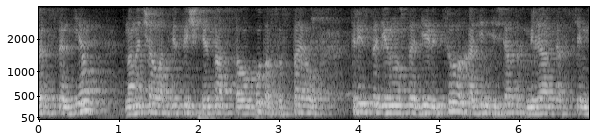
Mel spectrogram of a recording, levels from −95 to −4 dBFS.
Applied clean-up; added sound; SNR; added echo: none; none; none; reverberation time 0.8 s.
